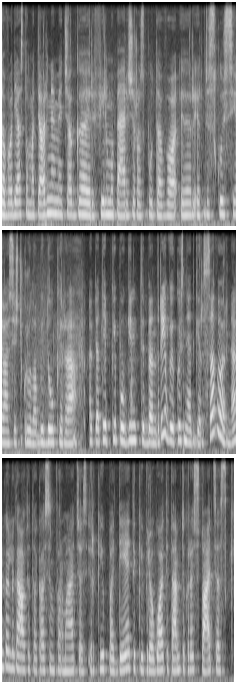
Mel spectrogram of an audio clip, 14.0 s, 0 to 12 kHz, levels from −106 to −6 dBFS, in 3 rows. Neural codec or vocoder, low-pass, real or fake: none; 10.8 kHz; real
